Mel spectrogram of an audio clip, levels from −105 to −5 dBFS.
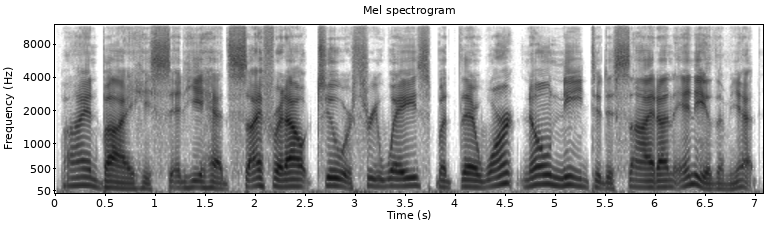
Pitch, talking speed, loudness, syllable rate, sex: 130 Hz, 210 wpm, -20 LUFS, 4.5 syllables/s, male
